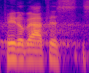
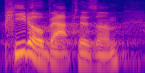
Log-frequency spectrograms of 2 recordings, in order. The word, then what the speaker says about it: paedobaptism: But there's different pronunciations of this. I refer to it as paedobaptism. Sometimes people refer to it as pedobaptism because in Latin the IE can have various pronunciations.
